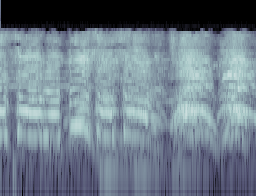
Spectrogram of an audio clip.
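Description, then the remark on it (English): A crowd of demonstrators at a union-organized Day of Solidarity march against cost-cutting measures chants loudly in unison, shouting "yes" over and over in a steady, rhythmic pattern, with about five or six bursts in quick succession. “Here, demonstrators are shouting, all together, yes, yes, yes.”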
